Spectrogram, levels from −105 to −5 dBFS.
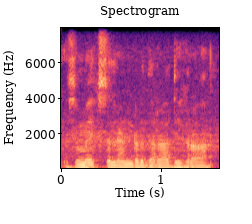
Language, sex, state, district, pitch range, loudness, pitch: Hindi, male, Uttar Pradesh, Shamli, 110-125 Hz, -14 LUFS, 115 Hz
